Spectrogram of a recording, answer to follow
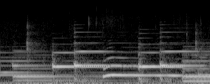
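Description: Digital piano playing a slow melody of held notes over sustained chords: the kind of tune wedding hosts commonly use for ceremonies.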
